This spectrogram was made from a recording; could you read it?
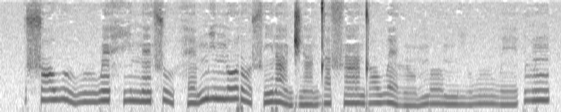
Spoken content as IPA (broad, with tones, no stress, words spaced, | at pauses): sɔ˦ wu˦˨wu˧wɛ̃˦ hi˦nɛ̃˦su˦˨hɛ˧ mi˦no˦ ɾo˦˨sĩ˨˦ ɾã˦˨d͡ʒã˨da˧ sã˦dɔ˦wɛ˦˨lɔ̃˨ mo˧mi˨wu˧we˧ | lũ˦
